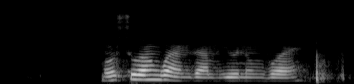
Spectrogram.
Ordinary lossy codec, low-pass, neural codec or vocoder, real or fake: Opus, 64 kbps; 10.8 kHz; codec, 24 kHz, 3.1 kbps, DualCodec; fake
